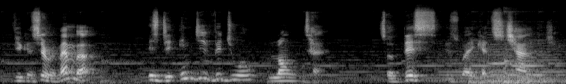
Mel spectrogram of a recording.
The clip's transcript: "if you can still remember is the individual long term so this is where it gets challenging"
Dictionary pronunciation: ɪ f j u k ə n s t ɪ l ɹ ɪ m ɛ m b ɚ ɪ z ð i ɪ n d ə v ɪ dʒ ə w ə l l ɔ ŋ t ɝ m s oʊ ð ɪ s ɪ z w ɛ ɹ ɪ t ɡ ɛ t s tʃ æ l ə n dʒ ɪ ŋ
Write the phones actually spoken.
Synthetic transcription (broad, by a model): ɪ f j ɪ k ə n s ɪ ɹ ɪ m ɛ m b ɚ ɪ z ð i ɪ n d ə v ɪ dʒ ə w ə l l ɔ ŋ t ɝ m s oʊ ð ɪ s ɪ z w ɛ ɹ ɪ t ɡ ɛ t s tʃ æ l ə n dʒ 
